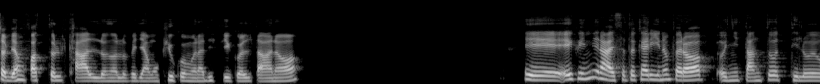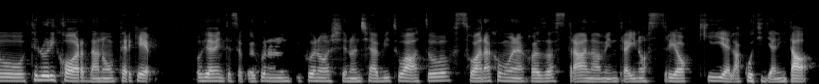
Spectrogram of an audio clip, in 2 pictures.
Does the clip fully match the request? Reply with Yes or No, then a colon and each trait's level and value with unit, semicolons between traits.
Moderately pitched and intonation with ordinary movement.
Yes: medium, 160 Hz; average, 3.8 semitones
